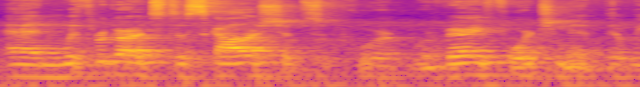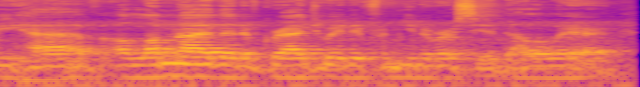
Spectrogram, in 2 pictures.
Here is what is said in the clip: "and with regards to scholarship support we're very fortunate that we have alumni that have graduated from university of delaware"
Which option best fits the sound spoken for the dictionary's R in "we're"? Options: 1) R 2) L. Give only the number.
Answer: 1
